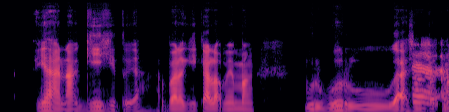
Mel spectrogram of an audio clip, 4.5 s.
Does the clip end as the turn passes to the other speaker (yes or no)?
no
